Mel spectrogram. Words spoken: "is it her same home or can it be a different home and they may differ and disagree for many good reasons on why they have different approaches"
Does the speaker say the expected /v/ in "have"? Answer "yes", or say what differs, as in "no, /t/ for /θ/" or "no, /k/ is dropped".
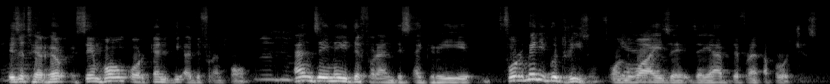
yes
